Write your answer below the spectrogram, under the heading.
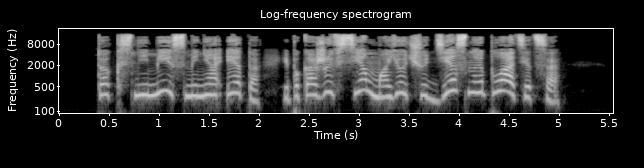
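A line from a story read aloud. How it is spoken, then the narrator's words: Exclamation. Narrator (Russian): воскликнула Золушка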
